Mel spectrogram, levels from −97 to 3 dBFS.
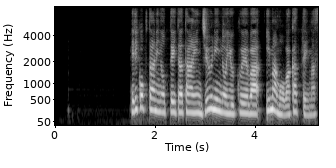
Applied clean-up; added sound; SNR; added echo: neural mask model DeepFilterNet 3.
